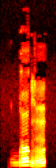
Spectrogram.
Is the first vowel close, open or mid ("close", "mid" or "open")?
mid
